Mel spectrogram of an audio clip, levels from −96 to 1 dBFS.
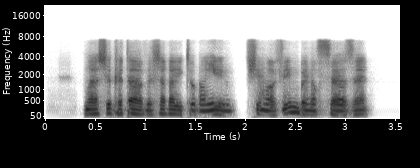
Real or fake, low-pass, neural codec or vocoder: fake; 7.2 kHz; codec, 16 kHz, 0.5 kbps, FreqCodec, smaller model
